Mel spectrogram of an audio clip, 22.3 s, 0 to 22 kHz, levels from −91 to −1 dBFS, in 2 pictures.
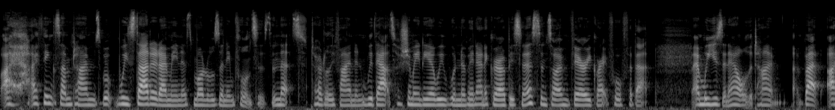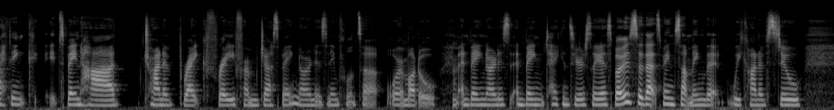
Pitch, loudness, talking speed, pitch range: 200 Hz, -40 LUFS, 225 wpm, 190-215 Hz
